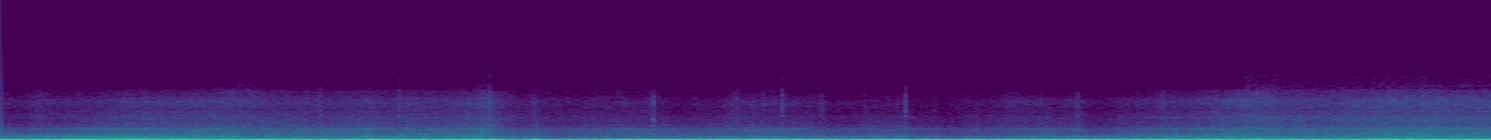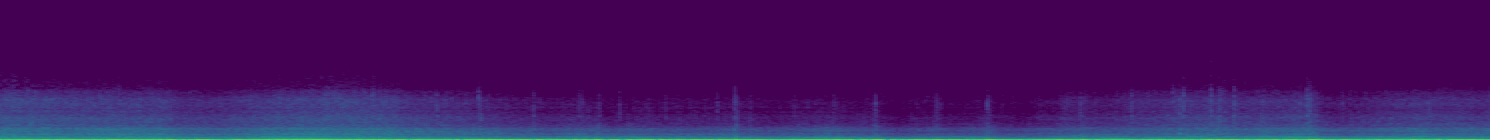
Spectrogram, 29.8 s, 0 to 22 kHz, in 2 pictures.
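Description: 2016 Ford Fiesta ST's turbocharged 1.6-litre four-cylinder engine heard from inside the cabin under hard acceleration. Its pitch climbs and falls back several times as the car is driven through the revs and gears, over a steady low drone.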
